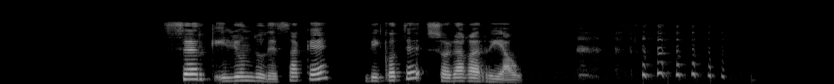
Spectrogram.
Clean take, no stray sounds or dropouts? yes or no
no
